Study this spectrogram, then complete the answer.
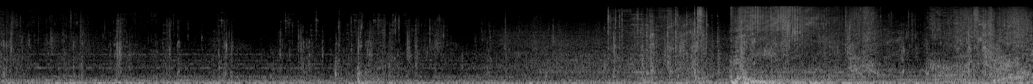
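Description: Heavy footsteps crunch on loose gravel.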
